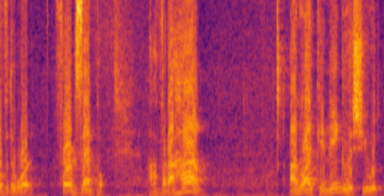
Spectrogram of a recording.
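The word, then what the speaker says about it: אברהם: In Hebrew, you would pronounce it with the accent on the last syllable, Avraham. Not Avraham, not Avraham, but rather Avraham.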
